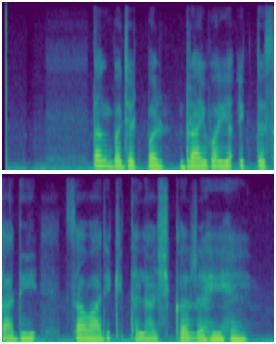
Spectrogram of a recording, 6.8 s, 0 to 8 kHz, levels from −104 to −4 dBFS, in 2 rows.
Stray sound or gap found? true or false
false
